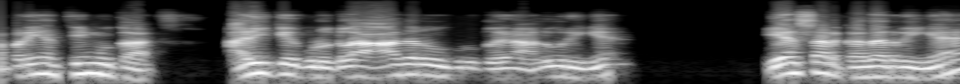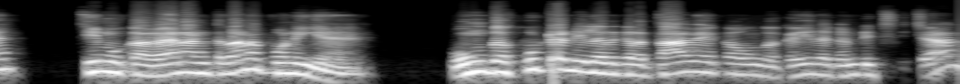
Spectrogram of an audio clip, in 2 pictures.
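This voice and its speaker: A man's voice: mid-range voice, bright, forceful tone, no echo. A man with a Tamil accent giving heated political commentary as an interview guest, combative and firing rhetorical questions.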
